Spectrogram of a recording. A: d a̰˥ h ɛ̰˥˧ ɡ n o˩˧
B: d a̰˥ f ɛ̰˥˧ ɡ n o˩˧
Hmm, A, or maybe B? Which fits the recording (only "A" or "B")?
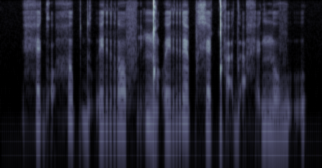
A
